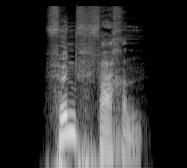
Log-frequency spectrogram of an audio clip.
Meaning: inflection of fünffach: 1. strong genitive masculine/neuter singular 2. weak/mixed genitive/dative all-gender singular 3. strong/weak/mixed accusative masculine singular 4. strong dative plural
- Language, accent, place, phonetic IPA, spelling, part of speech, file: German, Germany, Berlin, [ˈfʏnfˌfaxn̩], fünffachen, adjective, De-fünffachen.ogg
